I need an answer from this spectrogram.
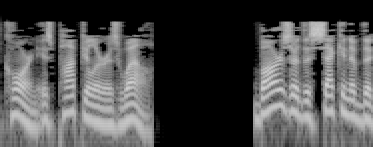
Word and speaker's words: bars: Thorkelson notes that bars are not included in Webster's dictionary, and the word pronunciation of the R is with a pirate-like A-R-R-R, followed by a soft clipped S.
